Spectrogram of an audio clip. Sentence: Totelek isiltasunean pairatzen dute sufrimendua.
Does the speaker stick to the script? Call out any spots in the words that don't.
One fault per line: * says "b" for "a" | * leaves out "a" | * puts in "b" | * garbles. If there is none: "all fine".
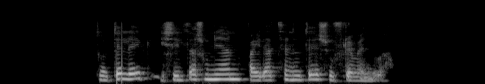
all fine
